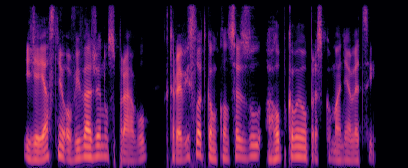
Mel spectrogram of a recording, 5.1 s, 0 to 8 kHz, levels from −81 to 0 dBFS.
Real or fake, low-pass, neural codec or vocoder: fake; 7.2 kHz; codec, 16 kHz, 2 kbps, X-Codec, HuBERT features, trained on LibriSpeech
